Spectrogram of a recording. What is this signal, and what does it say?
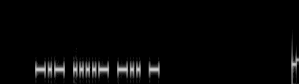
Morse code, heard as a keyed tone, about 35 wpm, 700 Hz. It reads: K4DT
